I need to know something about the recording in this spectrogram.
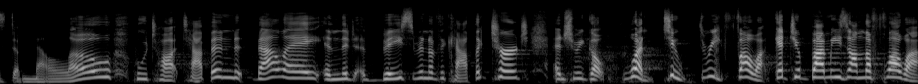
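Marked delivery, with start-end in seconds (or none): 6.3-9.1 put-on speaking with Rhode Island accent. Recalling the tap and ballet teacher in the church basement, in Mrs. DeMello's thick Rhode Island accent. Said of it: "a thick Rhode Island accent".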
